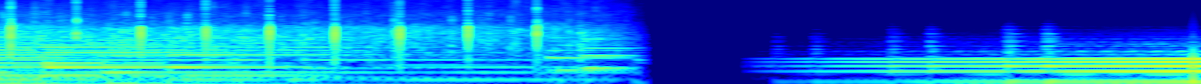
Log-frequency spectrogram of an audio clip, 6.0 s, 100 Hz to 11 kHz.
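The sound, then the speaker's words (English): An audience bursts into a huge round of applause for four individuals, dense clapping for about three seconds, then a brief silence before quieter clapping returns over a sustained musical tone. “Can we give these 4 individuals, man, a huge round of applause?”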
